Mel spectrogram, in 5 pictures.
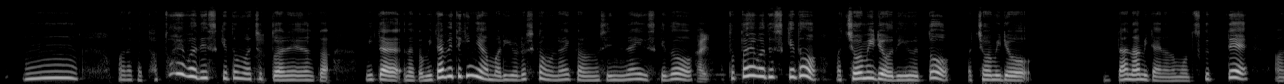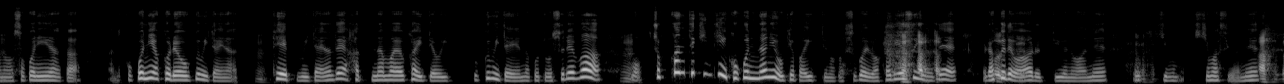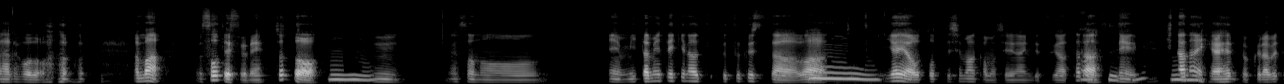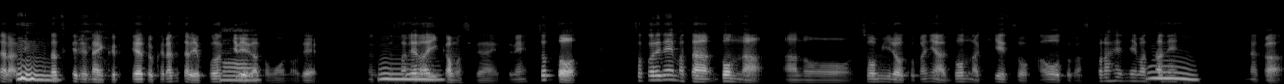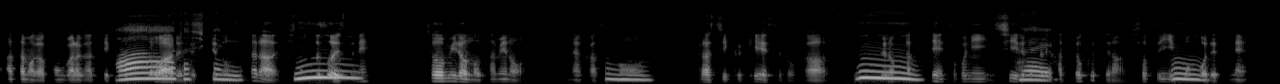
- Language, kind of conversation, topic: Japanese, advice, 家事や片付けを習慣化して、部屋を整えるにはどうすればよいですか？
- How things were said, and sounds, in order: "よろしく" said as "よろしかも"; laugh; laughing while speaking: "あ、なるほど"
